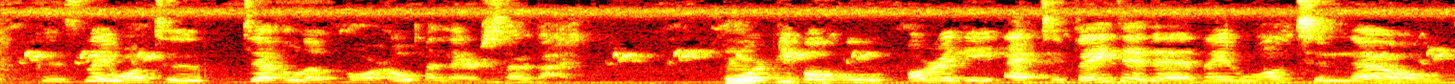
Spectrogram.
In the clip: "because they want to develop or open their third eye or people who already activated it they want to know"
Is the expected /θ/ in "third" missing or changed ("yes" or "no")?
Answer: yes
